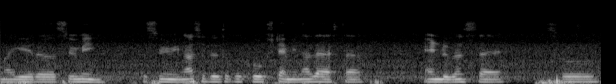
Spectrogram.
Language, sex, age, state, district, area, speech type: Goan Konkani, male, 18-30, Goa, Quepem, rural, spontaneous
